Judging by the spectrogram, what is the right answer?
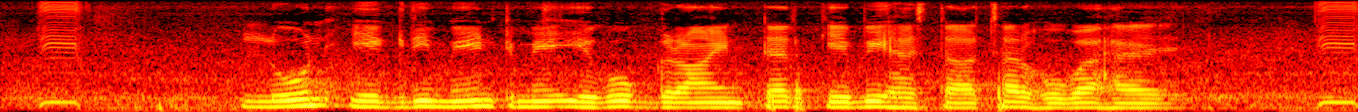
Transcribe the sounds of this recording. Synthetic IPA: loːneːɡɾimẽɳʈmẽeːɡoɡɾaːɳʈəɾkebʱiɦɐst̪aːt͡ʃəɾɦoːwaɦɛː

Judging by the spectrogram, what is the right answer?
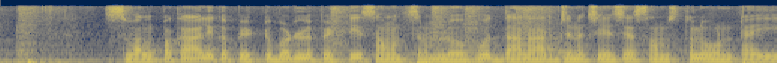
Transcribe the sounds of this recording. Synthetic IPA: sʋɐlɐpɐkaːlikɐpe̞ʈːubɐɽulupe̞ʈːisɐmʋɐt̪sɐɾɐmlo̞ːp̬ud̪ɐnaːɾd͡ʒɐnɐt͡ʃe̞ːse̞ːsɐmst̪ʰɐluːɳʈaːji

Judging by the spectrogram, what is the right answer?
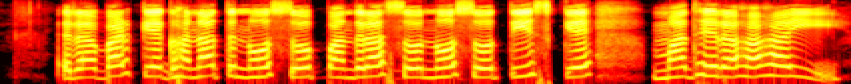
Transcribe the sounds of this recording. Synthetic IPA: ɾəbəɽkeɡʱɐnət̪nɔːsɔpə̃nd̪ɾəsɔnɔːsɔt̪iːske | məd̪ʱjeɾəɦaɦai

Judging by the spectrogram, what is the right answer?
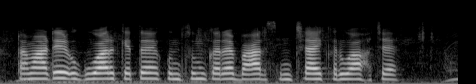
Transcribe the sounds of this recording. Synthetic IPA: ʈəmaʈeɾuɡwaɾket̪ekunsumkəɾɛbaɾsint͡ʃajkəɾuwaɦot͡ʃɛ

